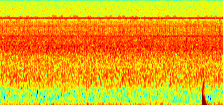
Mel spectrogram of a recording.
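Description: Near silence: only a faint steady hiss with a low hum.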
